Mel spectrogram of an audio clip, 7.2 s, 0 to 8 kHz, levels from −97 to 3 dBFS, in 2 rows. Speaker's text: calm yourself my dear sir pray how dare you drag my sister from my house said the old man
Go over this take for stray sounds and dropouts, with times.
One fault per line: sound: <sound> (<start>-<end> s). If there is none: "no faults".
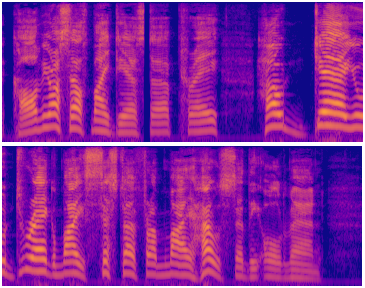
sound: dropout (1.4-1.5 s)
